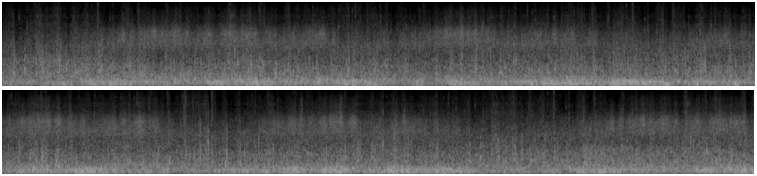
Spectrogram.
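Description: Wind rushes loudly and steadily past during a fall through the air.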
